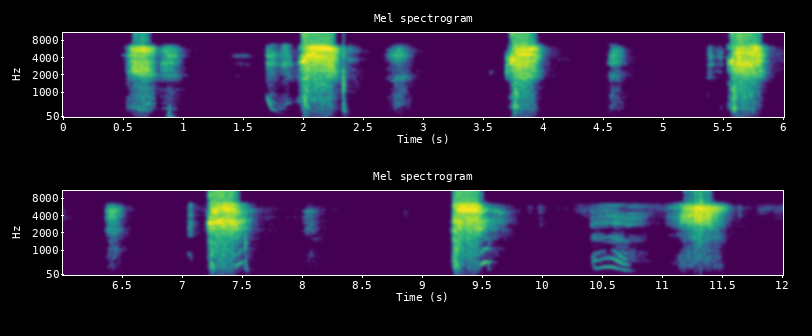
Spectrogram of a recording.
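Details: Person with pollen allergy during an ongoing sneezing attack: a rapid run of about seven loud sneezes, each preceded by a quick catching inhale; a sneezing fit.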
